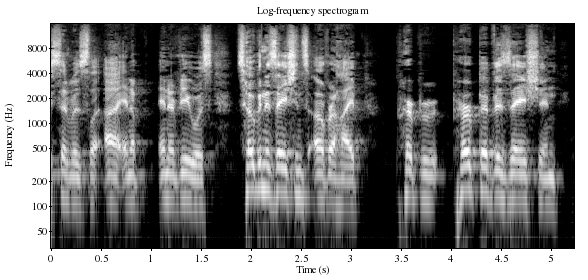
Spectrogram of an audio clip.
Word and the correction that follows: perpification: is underhype. Did I say that right? – Perpification.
